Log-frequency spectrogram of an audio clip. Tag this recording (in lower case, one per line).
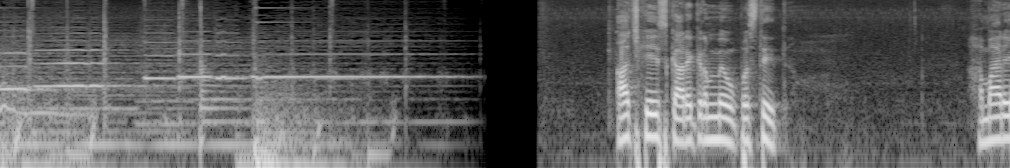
man speaking
speech
music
